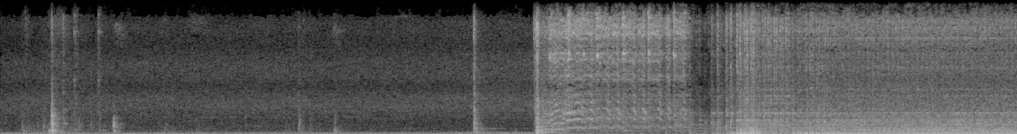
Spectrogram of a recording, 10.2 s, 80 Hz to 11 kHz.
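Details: John Deere X320 mower after ignition switch replacement (part HDK445), previously wouldn't start: a few clicks, then starter catches, engine fires and settles into steady idle; normal start.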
